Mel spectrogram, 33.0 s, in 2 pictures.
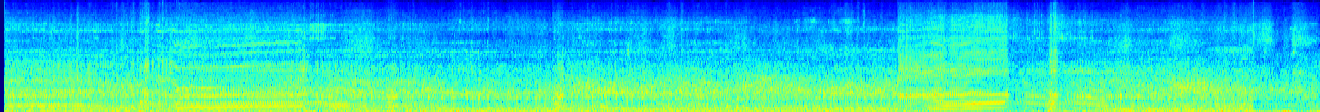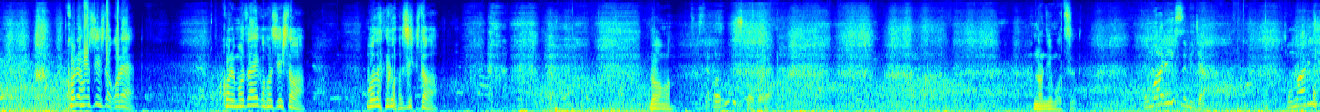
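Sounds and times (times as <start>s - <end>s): motorcycle engine revving: 0.1s - 15.8s.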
